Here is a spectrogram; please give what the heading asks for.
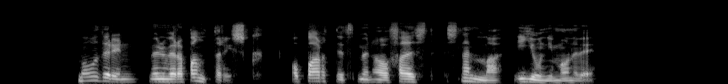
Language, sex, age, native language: Icelandic, male, 18-19, Icelandic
